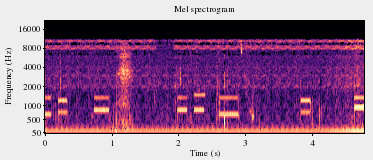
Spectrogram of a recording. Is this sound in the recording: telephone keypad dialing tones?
yes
